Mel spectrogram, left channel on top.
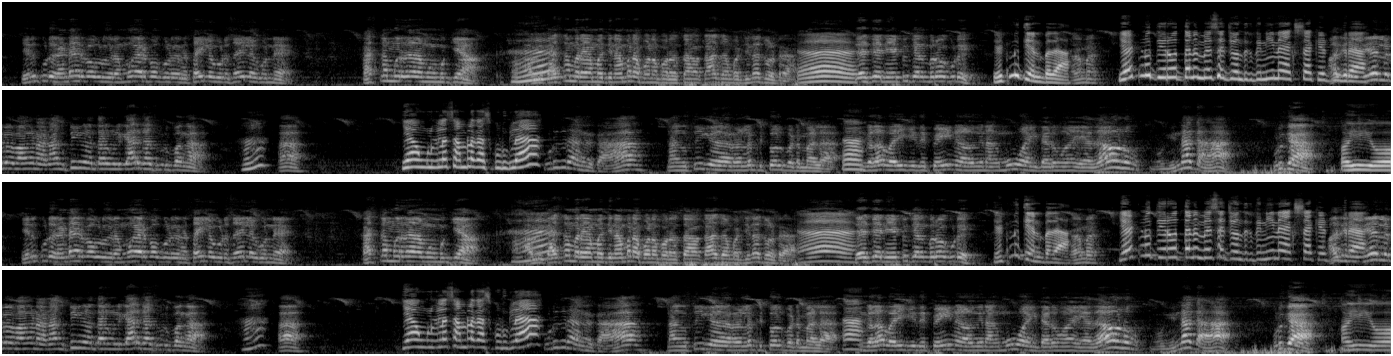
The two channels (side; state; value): both; normal; correlation 0.22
